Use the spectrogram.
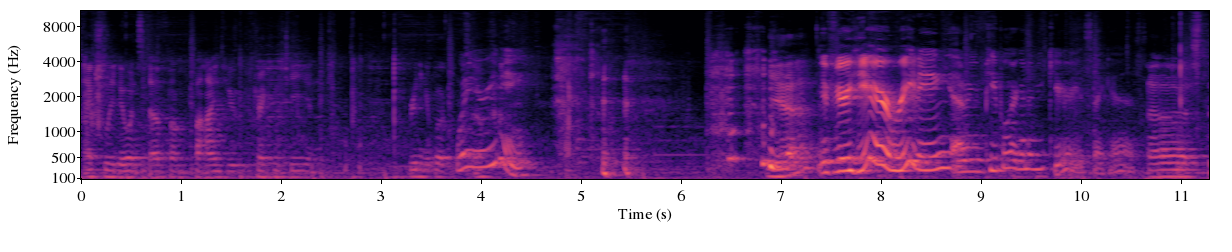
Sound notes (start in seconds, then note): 4.8 chuckles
